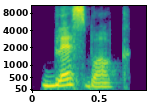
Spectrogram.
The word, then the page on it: blesbok: Indian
